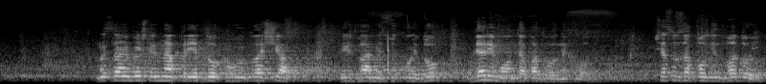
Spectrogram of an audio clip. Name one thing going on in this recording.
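A middle-aged man speaks calmly close by, in an echoing hall.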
